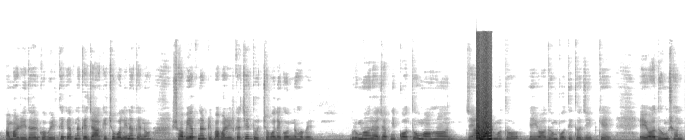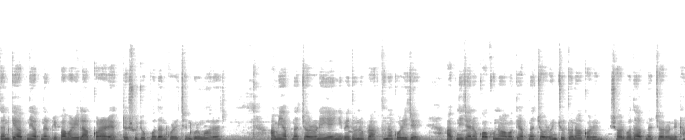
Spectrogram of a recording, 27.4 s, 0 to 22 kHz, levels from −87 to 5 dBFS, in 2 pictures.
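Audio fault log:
9.53 to 9.83 s, float read as integer: for 0.3 s the sound becomes extremely loud and harsh. The waveform flattens into a near-square shape at an almost fixed, high level, and background noise jumps to the same level as the main signal. Pitch stays traceable. Likely cause: 32-bit float samples read as 32-bit integers, so sign and exponent bits dominate each value.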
